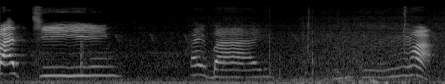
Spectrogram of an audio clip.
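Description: A young boy singing two long held notes, the second about two seconds after the first.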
